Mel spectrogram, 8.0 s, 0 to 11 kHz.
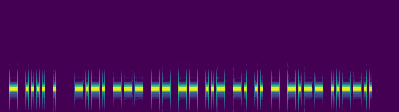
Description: Morse code, heard as a keyed tone, about 22 wpm, 700 Hz. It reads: THE COMMUNITY?
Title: Sentences from Top 1000 Words - Review Part 4 - 22wpm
